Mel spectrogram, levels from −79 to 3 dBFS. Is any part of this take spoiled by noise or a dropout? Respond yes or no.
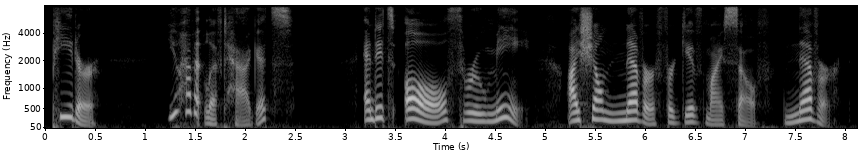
no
